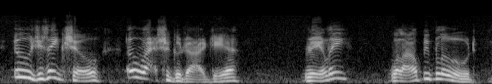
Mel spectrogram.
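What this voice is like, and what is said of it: Silly old grandmother character voice. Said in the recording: “we need a silly voice now. So I invented Gran. She was my silly old grandmother”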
